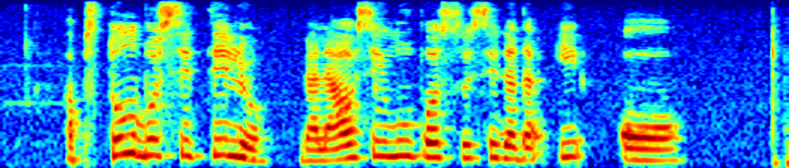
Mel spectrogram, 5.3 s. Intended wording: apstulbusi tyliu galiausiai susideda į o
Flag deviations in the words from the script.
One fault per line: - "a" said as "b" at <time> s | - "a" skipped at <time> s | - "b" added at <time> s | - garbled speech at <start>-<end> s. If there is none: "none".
- "lūpos" added at 2.6 s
